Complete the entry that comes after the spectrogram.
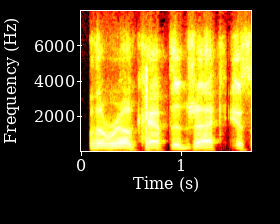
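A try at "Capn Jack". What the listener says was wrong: no, you mispronounced it. It's the real Captain, not Captain, Captain Jack, CAPN, Captain.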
